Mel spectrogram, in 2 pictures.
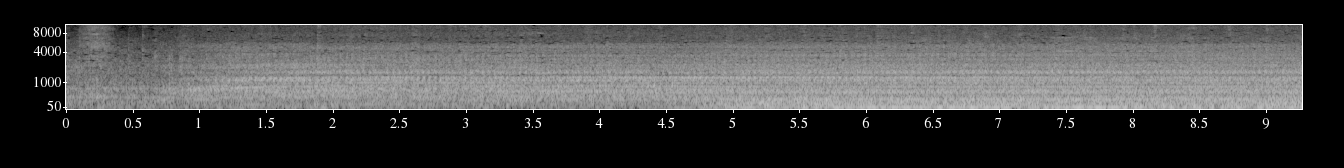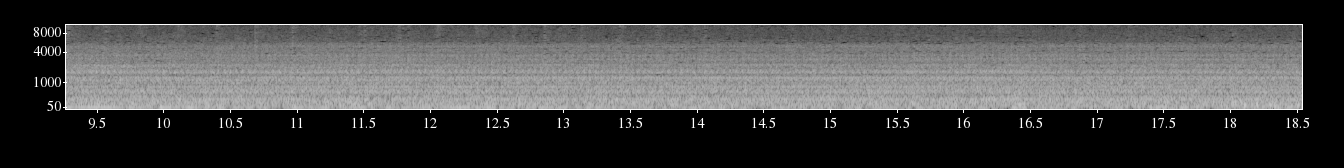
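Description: Class 91 electric locomotive standing still, its on-board equipment starting up about half a second in. The sound builds over a few seconds to a steady hum with several steady tones, and a low rumble joins it at about five seconds.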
